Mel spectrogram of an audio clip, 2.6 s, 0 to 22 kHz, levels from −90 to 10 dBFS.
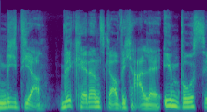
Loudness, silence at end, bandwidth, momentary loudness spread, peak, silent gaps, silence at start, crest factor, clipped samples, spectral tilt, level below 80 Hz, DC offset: -17 LUFS; 0 s; 16 kHz; 4 LU; 0 dBFS; none; 0 s; 16 dB; under 0.1%; -4.5 dB/octave; -56 dBFS; under 0.1%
